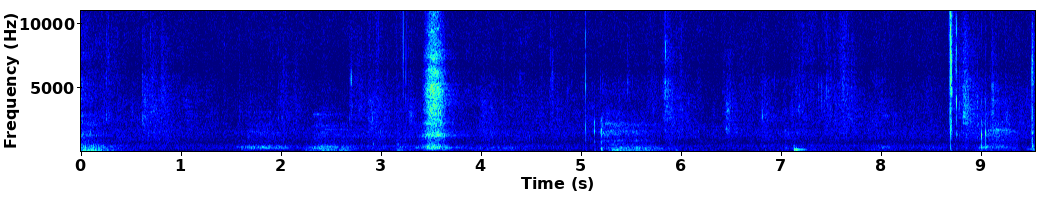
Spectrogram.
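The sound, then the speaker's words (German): Soft, scattered rustling of Bible pages being leafed through to find a passage, with brief crisp flicks at irregular intervals and one sharper papery swish, fairly quiet, with no one talking. “Geräusch von Blättern.”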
